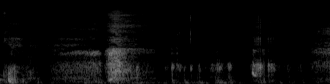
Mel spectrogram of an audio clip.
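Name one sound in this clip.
A middle-aged woman laughs close by.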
